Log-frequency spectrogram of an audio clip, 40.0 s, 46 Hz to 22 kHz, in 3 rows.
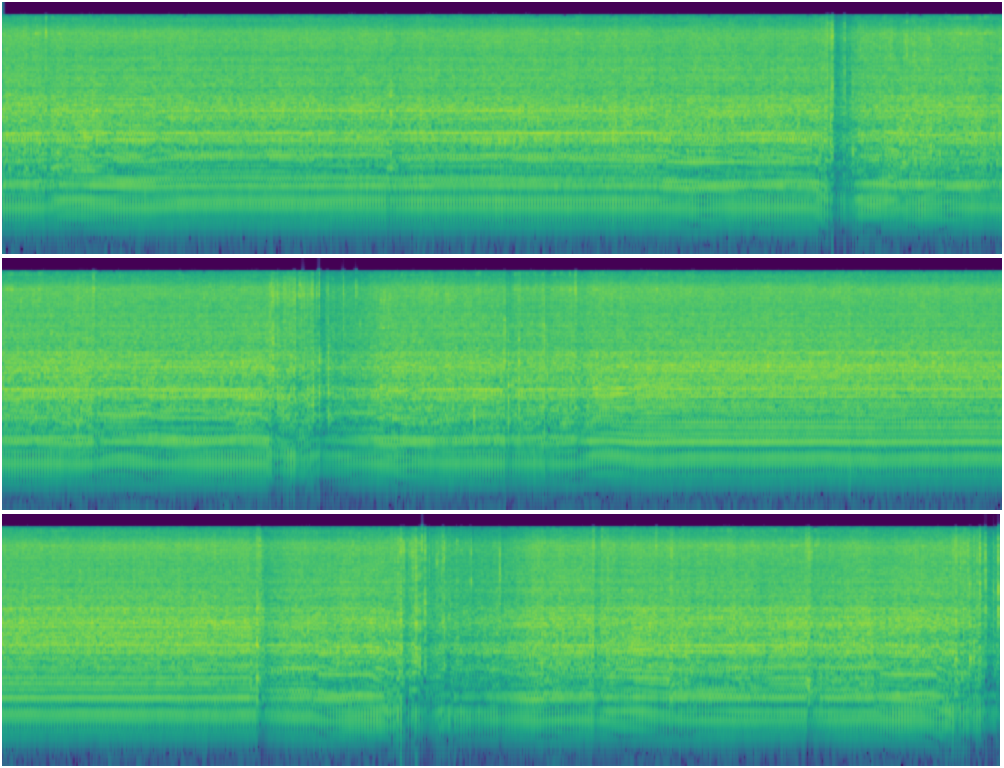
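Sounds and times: small engine running steadily: 0.0s - 39.9s
wood cracking and knocking: 11.0s - 12.4s, 16.8s - 18.2s, 19.9s - 21.0s, 31.8s - 33.4s, 39.3s - 39.9s.

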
